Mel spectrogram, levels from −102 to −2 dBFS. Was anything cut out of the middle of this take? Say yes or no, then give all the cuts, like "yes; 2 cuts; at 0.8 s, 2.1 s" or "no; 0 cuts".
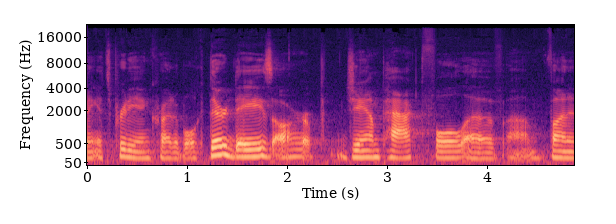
yes; 1 cut; at 1.1 s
